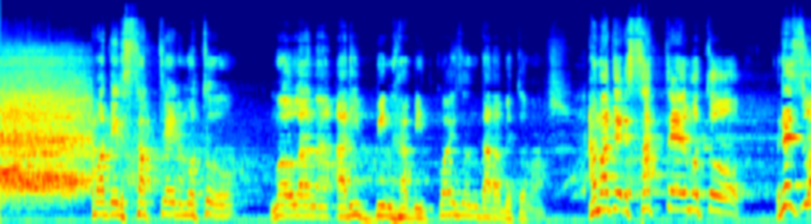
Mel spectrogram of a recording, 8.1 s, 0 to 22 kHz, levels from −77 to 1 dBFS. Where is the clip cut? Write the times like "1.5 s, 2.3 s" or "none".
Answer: 0.9 s, 5.7 s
